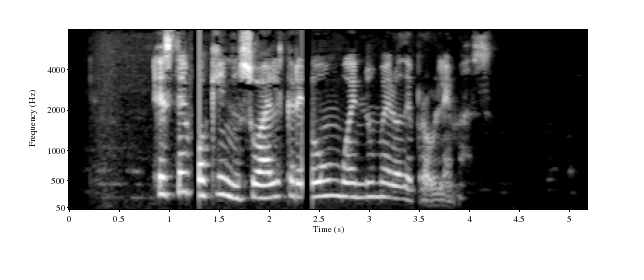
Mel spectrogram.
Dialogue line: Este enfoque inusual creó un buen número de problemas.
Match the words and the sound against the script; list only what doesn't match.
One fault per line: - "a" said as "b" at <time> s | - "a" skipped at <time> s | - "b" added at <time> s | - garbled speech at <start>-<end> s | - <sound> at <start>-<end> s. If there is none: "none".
- dropout at 1.3-1.3 s
- dropout at 2.4-2.5 s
